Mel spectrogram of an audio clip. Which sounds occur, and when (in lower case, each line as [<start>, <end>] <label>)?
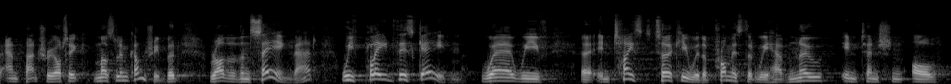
[0.00, 0.79] man speaking
[0.00, 9.51] background noise
[0.92, 1.72] man speaking
[1.70, 2.07] breathing
[2.07, 3.08] man speaking
[3.12, 3.41] breathing
[3.43, 4.44] man speaking
[4.79, 5.45] man speaking
[5.39, 5.78] breathing
[5.80, 8.15] man speaking
[8.39, 9.32] man speaking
